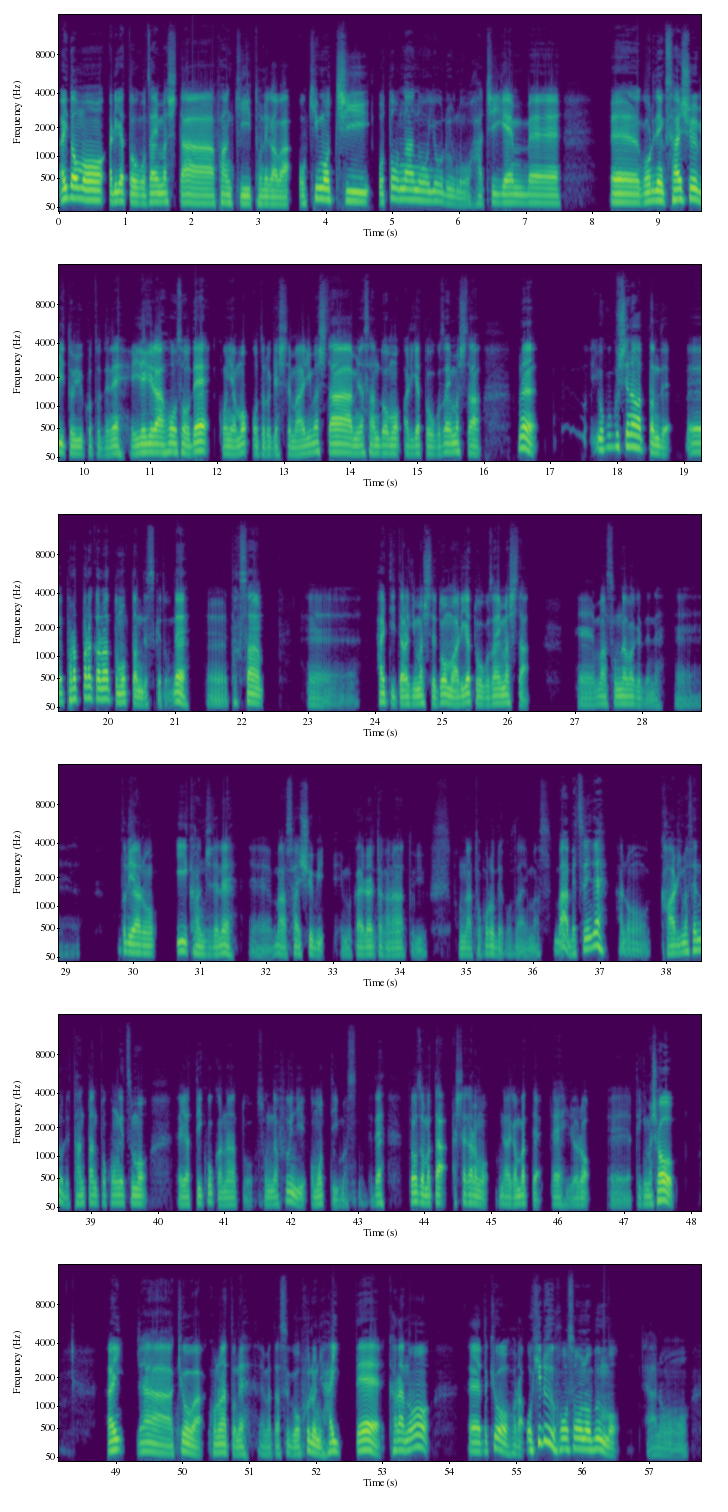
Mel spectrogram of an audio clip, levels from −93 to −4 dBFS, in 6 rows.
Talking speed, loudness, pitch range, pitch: 345 characters per minute, -25 LUFS, 95-125 Hz, 110 Hz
